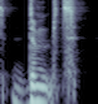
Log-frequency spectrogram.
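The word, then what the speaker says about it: D'mt: It's dumped. It's spelled, I had to Google this to pronounce it D apostrophe M T. Dumped.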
